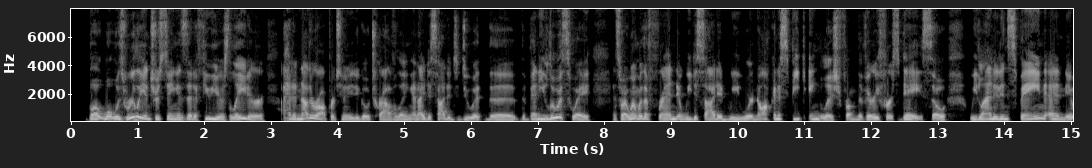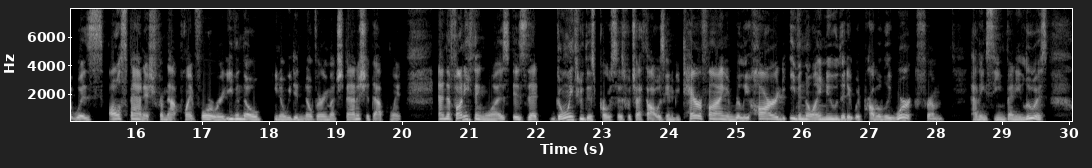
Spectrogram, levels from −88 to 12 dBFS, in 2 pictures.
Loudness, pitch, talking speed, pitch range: -21 LUFS, 115 Hz, 230 wpm, 110-130 Hz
